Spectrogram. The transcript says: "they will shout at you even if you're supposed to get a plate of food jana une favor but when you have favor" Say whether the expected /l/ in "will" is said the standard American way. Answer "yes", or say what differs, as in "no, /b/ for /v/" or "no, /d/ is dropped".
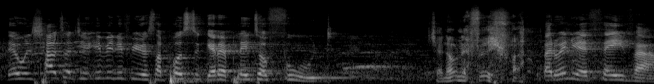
yes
